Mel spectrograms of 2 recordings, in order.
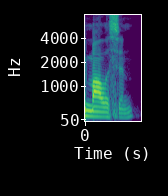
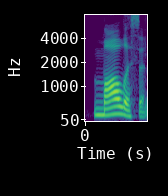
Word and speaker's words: Molaison: his name was actually Henry how do you pronounce his last name again Henry Mollison Mollison okay it looks like Meson Henry molison um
